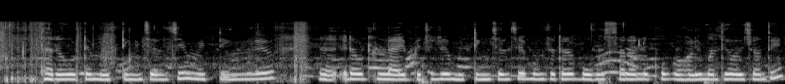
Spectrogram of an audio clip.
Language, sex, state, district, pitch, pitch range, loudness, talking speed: Odia, female, Odisha, Khordha, 235 Hz, 230-245 Hz, -14 LUFS, 160 wpm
